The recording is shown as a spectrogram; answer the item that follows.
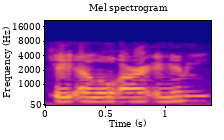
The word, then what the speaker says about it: Klorane: This is the Laboratories Klorane, I guess that's how you pronounce it, K-L-O-R-A-N-E, Klorane.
